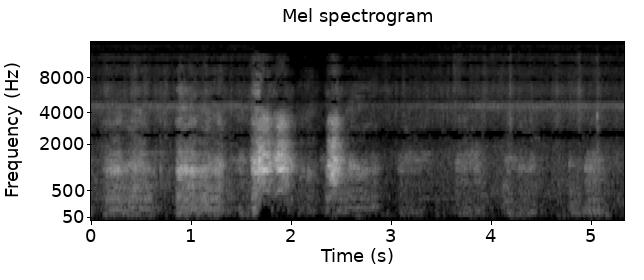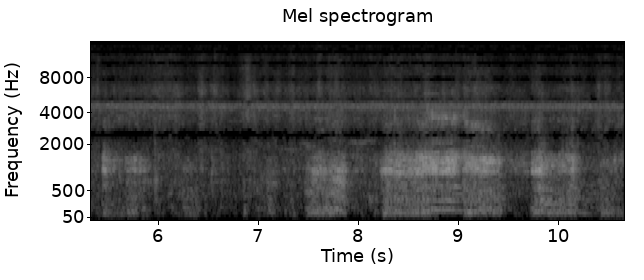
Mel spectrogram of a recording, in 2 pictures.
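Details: Alano Español puppies, six weeks old, play-fighting in a kennel as their social behaviour develops; rough growling with a burst of loud barks early, then continuing lower grumbling growls.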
